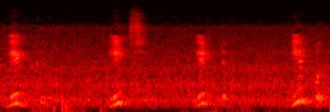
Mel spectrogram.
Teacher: மூச்சுக்காற்றானது ஒலிப்பானால் ஒரு இடத்திலே தடை செய்யப்படுகின்றது மீண்டும் வெடிப்போடு வெளிவருகின்றது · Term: வெடிப்பொலி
